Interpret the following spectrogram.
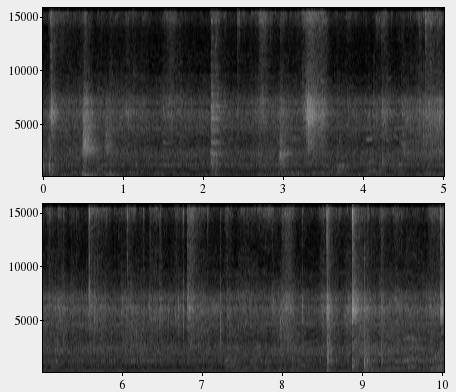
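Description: Kitchen background: a steady low hum with indistinct voices in the background and a few sharp clinks of metal, as of steel cake pans on a steel worktable.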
